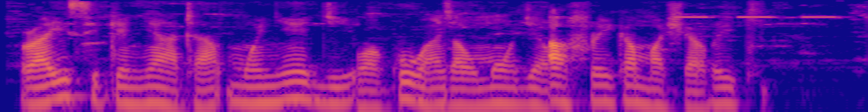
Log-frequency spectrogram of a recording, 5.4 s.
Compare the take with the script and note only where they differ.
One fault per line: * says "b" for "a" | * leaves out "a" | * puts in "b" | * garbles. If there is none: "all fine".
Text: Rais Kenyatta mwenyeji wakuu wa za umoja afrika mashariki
all fine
